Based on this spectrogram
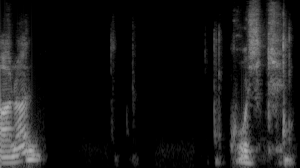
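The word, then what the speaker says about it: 阿難講式: 보통 뭐 일본말로 아난 고시키라고 읽어요.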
